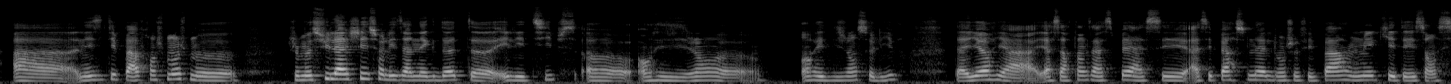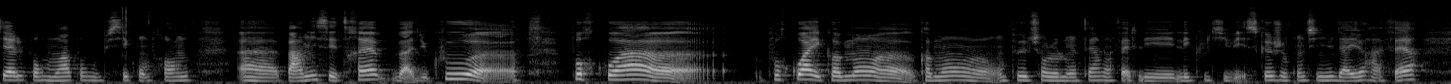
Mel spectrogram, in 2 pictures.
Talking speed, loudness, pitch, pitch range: 175 wpm, -30 LUFS, 190 Hz, 175-205 Hz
